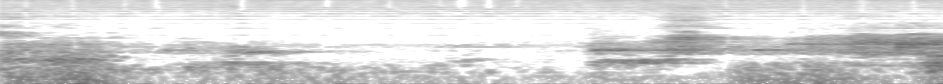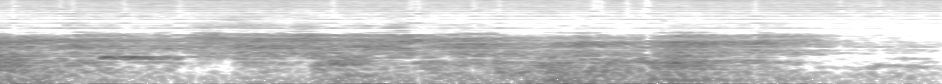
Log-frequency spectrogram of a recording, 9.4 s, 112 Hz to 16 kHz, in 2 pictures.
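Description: Continuous low, rough snorting and snuffling breathing noise from two dogs: stertorous upper airway obstruction, consistent with grade 2 brachycephalic obstructive airway syndrome.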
